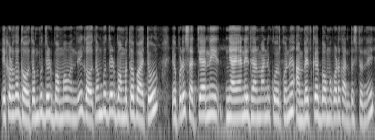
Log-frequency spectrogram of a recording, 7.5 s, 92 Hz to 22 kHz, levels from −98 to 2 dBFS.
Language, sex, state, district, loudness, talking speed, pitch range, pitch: Telugu, female, Andhra Pradesh, Visakhapatnam, -14 LUFS, 135 wpm, 225-255 Hz, 230 Hz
